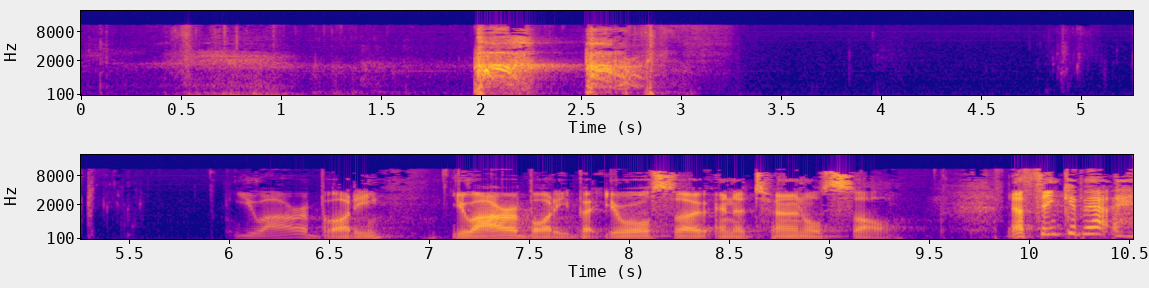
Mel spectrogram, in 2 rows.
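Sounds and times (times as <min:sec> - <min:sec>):
sharp coughs: 0:02.0 - 0:03.1
throat clearing: 0:02.0 - 0:03.1
speech: 0:06.1 - 0:10.5.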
